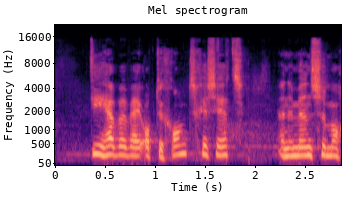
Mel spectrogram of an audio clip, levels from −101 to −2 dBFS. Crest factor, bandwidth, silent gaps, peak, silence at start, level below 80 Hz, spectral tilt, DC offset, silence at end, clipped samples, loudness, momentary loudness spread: 16 dB; 15.5 kHz; none; -8 dBFS; 0.35 s; -70 dBFS; -4.5 dB/octave; under 0.1%; 0 s; under 0.1%; -25 LUFS; 11 LU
